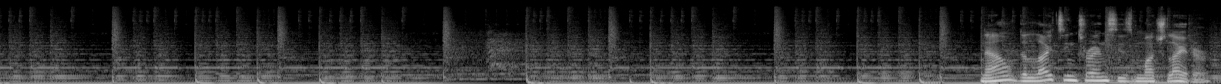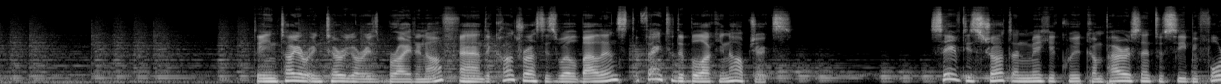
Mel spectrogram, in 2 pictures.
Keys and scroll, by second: 6.3 6, 6.5 Return.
